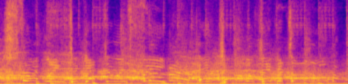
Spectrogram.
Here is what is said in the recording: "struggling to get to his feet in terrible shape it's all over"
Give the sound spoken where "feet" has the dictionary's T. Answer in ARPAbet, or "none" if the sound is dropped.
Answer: none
